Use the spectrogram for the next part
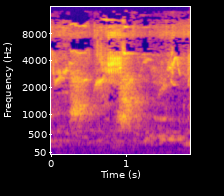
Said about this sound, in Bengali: বাড়ির পায়রা বাড়িতে ফিরে এসছে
